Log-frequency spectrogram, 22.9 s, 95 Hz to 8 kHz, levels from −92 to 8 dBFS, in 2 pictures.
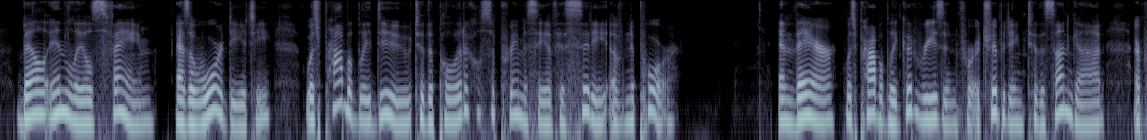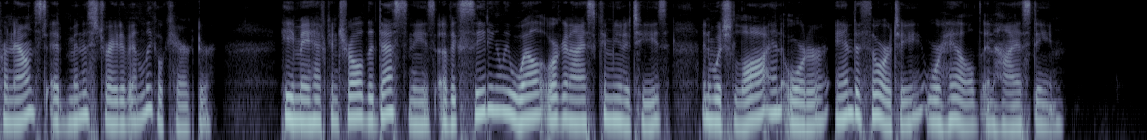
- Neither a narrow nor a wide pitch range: Yes, average, 3.8 semitones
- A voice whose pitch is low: No, medium, 175 Hz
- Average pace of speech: Yes, average, 155 wpm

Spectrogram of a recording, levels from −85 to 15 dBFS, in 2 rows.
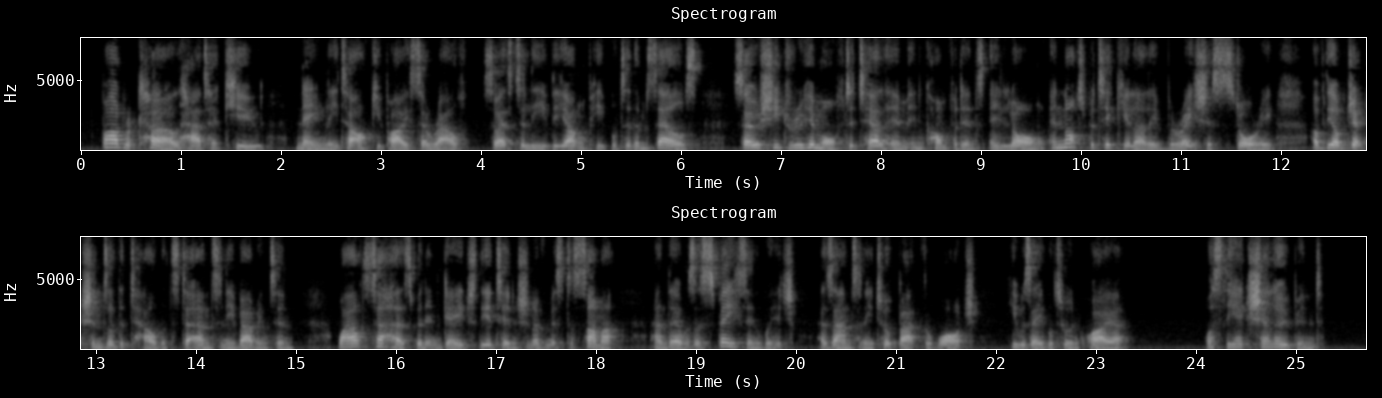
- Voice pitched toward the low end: No, medium, 180 Hz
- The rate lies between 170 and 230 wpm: Yes, average, 180 wpm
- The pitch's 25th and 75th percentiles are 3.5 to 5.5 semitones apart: Yes, average, 3.9 semitones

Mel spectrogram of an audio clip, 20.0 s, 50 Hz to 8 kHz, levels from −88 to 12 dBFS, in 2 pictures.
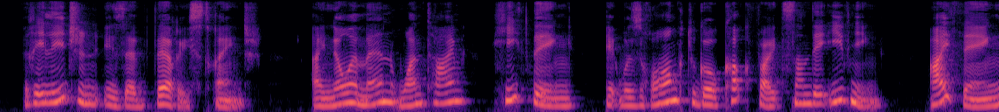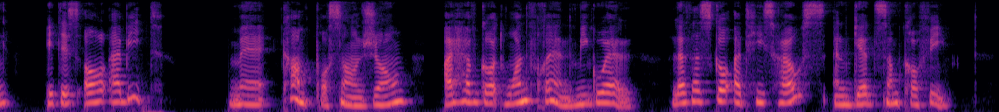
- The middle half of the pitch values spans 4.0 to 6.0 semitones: Yes, average, 4.5 semitones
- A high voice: Yes, high, 215 Hz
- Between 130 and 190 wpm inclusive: Yes, average, 145 wpm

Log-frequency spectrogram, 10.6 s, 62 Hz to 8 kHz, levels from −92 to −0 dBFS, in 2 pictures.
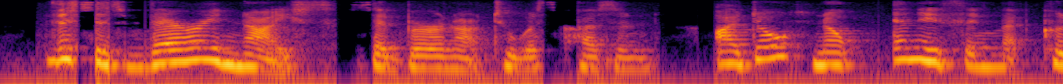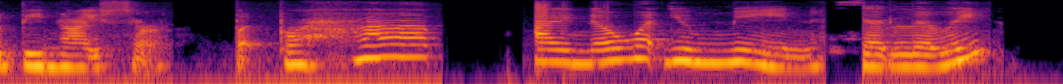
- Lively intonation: Yes, wide, 5.8 semitones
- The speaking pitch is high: Yes, high, 195 Hz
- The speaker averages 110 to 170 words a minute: Yes, average, 150 wpm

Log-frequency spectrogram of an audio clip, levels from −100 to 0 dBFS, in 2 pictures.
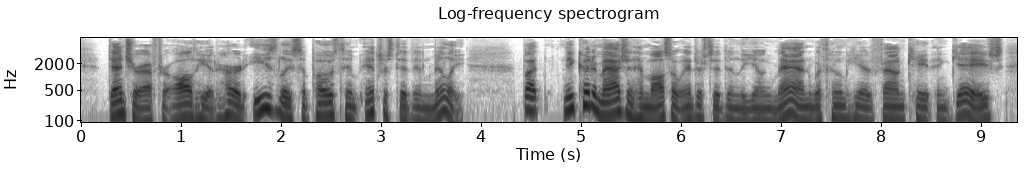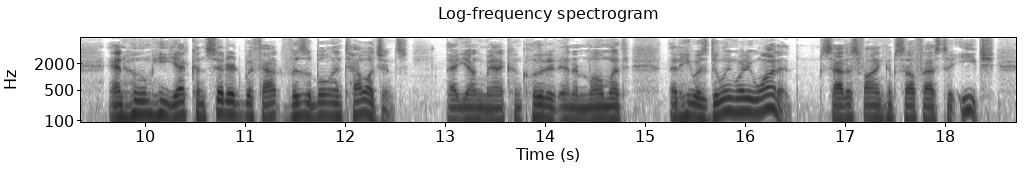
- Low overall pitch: Yes, low, 110 Hz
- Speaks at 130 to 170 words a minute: No, average, 185 wpm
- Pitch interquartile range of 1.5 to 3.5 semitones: No, average, 4.3 semitones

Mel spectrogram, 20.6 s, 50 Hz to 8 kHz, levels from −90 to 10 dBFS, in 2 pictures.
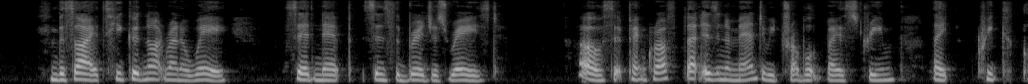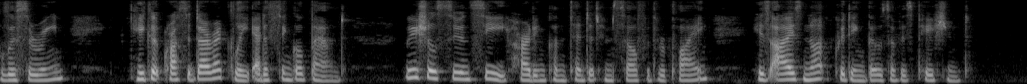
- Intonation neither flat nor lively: Yes, average, 3.0 semitones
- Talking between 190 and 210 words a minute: No, average, 160 wpm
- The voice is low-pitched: No, high, 200 Hz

